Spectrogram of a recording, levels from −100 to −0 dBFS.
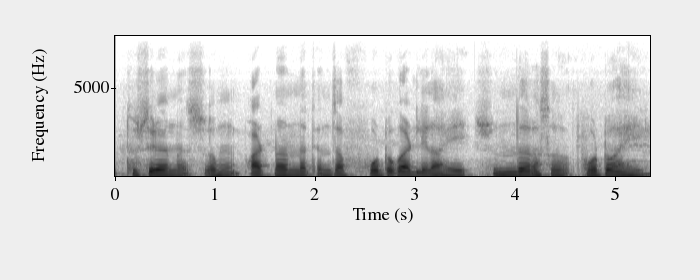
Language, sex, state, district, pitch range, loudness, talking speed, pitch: Marathi, male, Maharashtra, Aurangabad, 130-140 Hz, -21 LUFS, 110 wpm, 135 Hz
